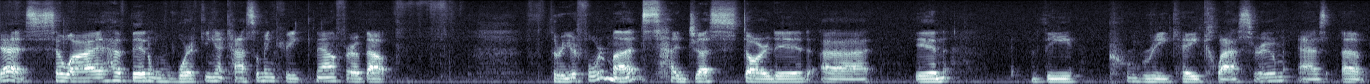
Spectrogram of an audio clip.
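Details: Adult man who has stuttered since kindergarten, reporting blocks and varying severity. Stuttering.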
